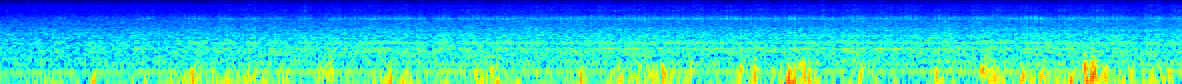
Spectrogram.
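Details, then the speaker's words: Window fan running on its high speed setting after disassembly and knob repair: a steady low buzz and hum, even and unchanging. The high setting was always loud and buzzy and still makes the same noise; the switch now works. "and it's that one left making that in the same noise but at least the switch works so I guess that's how you do that"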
